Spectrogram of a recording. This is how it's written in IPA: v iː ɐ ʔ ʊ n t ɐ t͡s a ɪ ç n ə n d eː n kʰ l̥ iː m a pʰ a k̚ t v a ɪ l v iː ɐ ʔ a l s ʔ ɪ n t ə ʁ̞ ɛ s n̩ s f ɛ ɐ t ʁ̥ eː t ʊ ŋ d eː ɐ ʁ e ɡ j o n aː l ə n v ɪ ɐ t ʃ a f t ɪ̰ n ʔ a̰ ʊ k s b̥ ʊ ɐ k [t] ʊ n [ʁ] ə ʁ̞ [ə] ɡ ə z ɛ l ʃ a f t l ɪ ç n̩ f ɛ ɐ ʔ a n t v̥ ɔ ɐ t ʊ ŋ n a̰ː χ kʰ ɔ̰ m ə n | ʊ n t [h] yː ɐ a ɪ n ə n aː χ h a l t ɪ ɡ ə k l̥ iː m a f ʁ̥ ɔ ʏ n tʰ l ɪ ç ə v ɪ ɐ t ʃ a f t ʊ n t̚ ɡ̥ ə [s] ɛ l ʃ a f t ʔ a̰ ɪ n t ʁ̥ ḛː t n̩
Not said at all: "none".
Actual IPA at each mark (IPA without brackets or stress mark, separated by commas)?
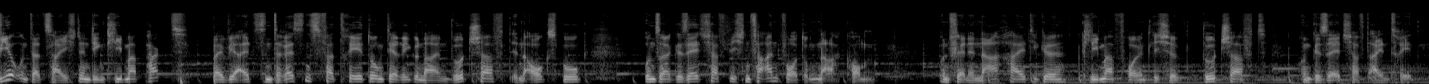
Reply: ʔ, z, ɐ, f, z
